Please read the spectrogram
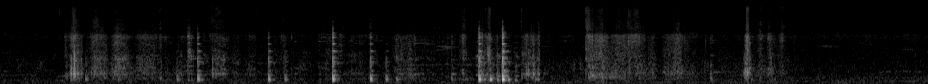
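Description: Irregular clicks and light knocks of food being handled with hands and utensils, a few at a time and loudest about halfway through, stopping about eight seconds in.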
